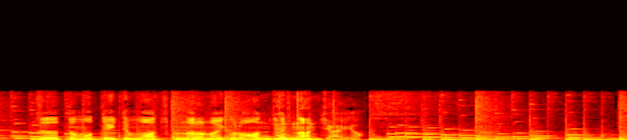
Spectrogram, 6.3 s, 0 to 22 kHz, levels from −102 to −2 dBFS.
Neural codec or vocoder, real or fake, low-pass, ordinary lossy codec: none; real; none; none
